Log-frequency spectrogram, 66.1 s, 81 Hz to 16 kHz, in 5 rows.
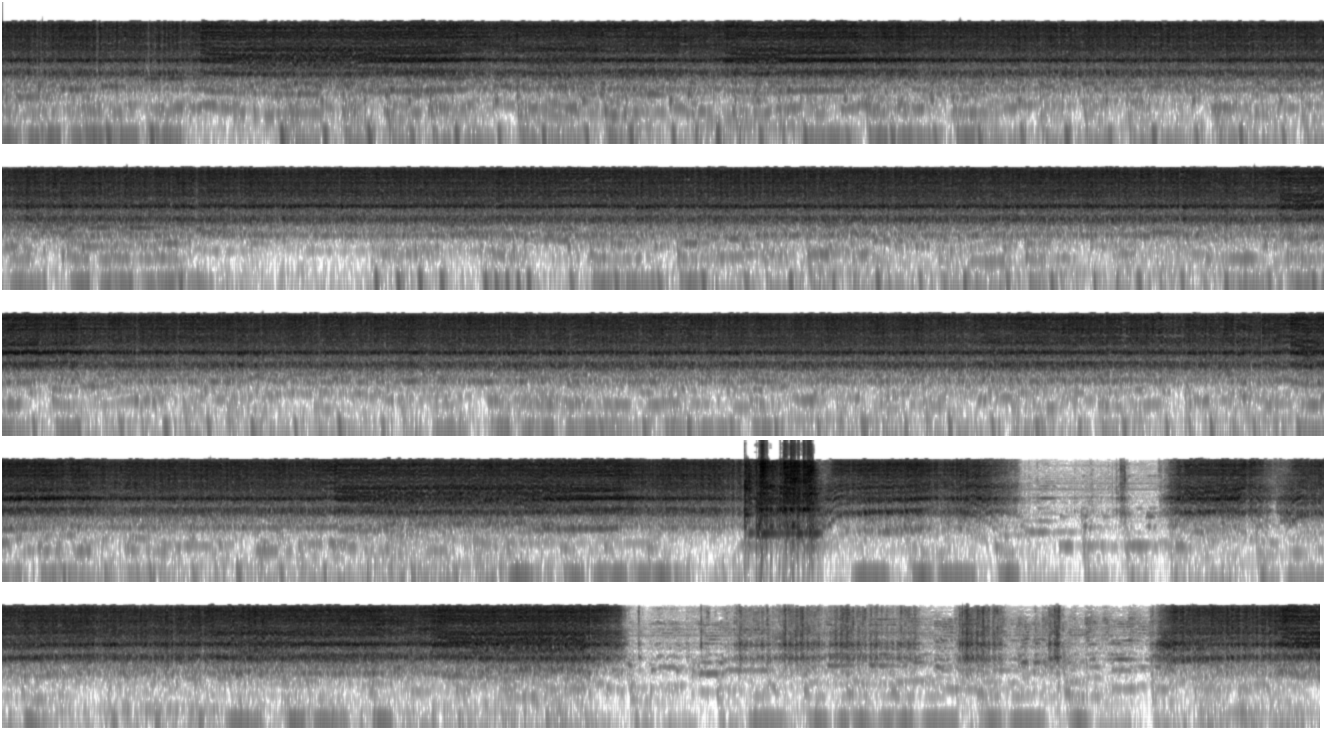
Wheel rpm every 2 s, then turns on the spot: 160, 160, 160, 160, 160, 160, 160, 160, 160, 160, 160, 160, 160, 160, 160, 160, 160, 160, 160, 160, 160, 160, 160, 140, 110, 40, 120, 160, 160, 70, 20, 20, 110.
60-64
